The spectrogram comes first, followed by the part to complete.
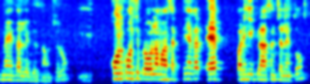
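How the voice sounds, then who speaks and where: A man with a notably high-pitched voice speaks to his students like a teacher. He explains plans step by step, often circling back and repeating himself to reassure them. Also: brisk. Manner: repetitive, reassuring, addresses students as kids. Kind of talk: explaining course fees to students.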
